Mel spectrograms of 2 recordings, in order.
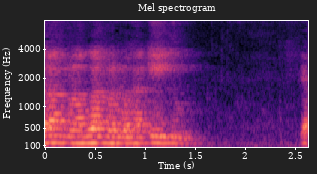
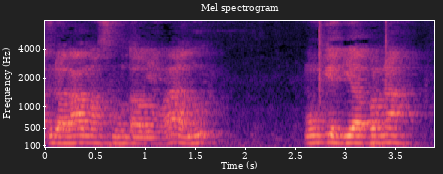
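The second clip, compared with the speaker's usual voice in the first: usual speaking voice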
